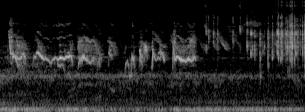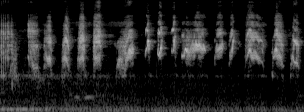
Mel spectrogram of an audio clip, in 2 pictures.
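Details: Young long-tailed shrike practising its song, opening with wavering harsh warbles, then breaking into a fast series of clipped, scratchy chirps that grow louder toward the end.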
